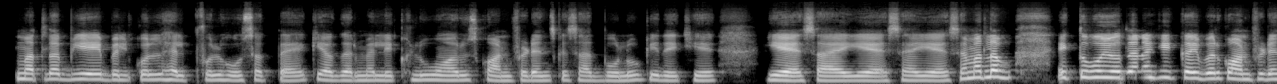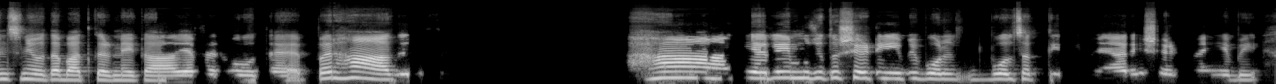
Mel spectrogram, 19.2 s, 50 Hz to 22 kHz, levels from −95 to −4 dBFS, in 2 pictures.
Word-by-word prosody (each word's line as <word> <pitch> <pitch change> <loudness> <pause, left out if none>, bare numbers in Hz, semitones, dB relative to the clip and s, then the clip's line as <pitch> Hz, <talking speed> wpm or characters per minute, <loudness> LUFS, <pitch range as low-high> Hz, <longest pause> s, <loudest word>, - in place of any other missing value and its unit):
मतलब 225 -2 -1
ये 220 -1 +4
बिल्कुल 205 +1 -4
हेल्पफुल 195 0 -5
हो 180 -2 -6
सकता 190 0 -4
है 175 +2 -5
कि 200 +2 -8
अगर 180 -1 -2
मैं 180 0 -5
लिख 180 +2 -7
लूँ 195 0 -4
और 185 0 -2
उस 190 -1 -5
कॉन्फिडेंस 175 0 -4
के 185 - -10
साथ 180 -1 -6
बोलूँ 175 +3 -5
कि 200 -1 -5
देखिए 175 0 -6 0.4
ये 190 -2 +6
ऐसा 175 +1 -2
है, 170 0 +2
ये 175 0 +1
ऐसा 175 +2 -5
है, 175 0 -2
ये 175 -1 +1
ऐसा 180 +7 -4
है, 270 - 0
मतलब 290 -1 +5 0.3
एक 275 -1 -1
तो 295 - +2
वही 295 -1 +6
होता 280 -1 +5
है 285 +1 +4
ना - - -1
कि 290 0 +3
कई 265 -1 +6
बार 245 +1 +2
कॉन्फिडेंस 225 -1 0
नहीं 230 -2 -2
होता 210 0 +1
बात 195 -1 0
करने 190 -1 -1
का 180 0 +2 0.2
या 190 - +3
फिर 205 -1 -6
वो 195 -1 -5
होता 185 -1 -7
है। - - -1
पर 260 +2 +1
हाँ, 260 -4 +6
अगर 435 +2 -6 1.5
हाँ, 275 +1 +5 0.4
कि 270 - +3
अरे 270 +2 +4
मुझे 270 0 -2
तो 275 - -3
शिट 260 -1 +3
ये 245 -1 +2
भी 255 - -4
बोल 225 -2 -1 0.3
बोल 225 0 -1
सकती 230 - -4
थी - - -50 0.2
मैं 190 +1 -4
अरे 215 +4 -4
शिट 215 -1 -2
मैं 205 - -9
ये 195 - -6
भी। 195 +1 -9
205 Hz, 220 wpm, -23 LUFS, 185-250 Hz, 1.5 s, ये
